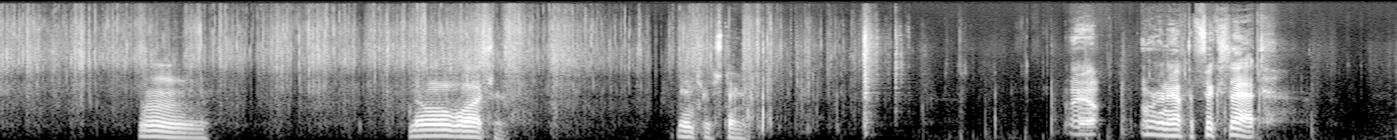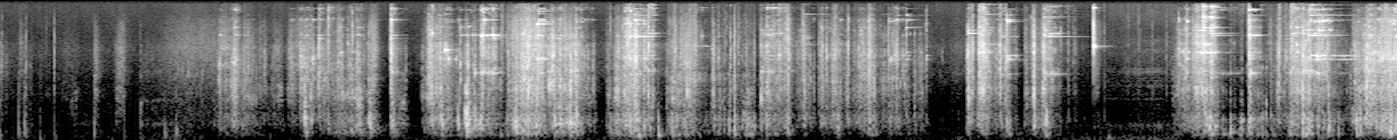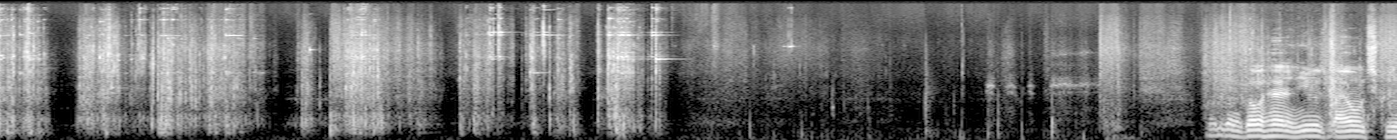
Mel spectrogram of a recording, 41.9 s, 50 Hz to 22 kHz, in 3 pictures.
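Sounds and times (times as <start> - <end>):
metal screws rattling and clinking: 16.2 - 25.0, 25.7 - 34.7.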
